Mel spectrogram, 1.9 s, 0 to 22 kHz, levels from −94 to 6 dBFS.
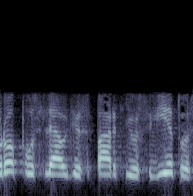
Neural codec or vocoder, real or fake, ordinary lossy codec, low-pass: none; real; AAC, 24 kbps; 3.6 kHz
